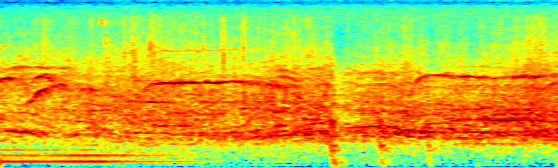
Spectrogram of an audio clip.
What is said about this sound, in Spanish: Un aplauso.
